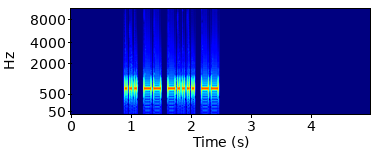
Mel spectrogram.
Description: Morse code, heard as a keyed tone, about 30 wpm, 700 Hz. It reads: SM6M
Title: DXCC-100 Call Signs - 4 Characters - Repeated 2x - 30wpm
